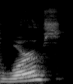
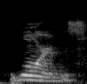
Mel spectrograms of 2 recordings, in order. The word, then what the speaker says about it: Whorms: I believe is pronounced worms warms like I'm warm I'm not cold worms right she's a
